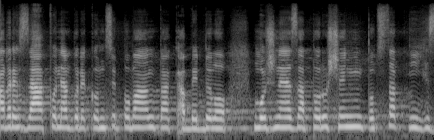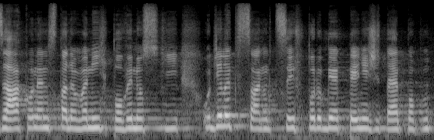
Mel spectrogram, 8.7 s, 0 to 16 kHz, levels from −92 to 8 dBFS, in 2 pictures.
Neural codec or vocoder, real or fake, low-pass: codec, 32 kHz, 1.9 kbps, SNAC; fake; 14.4 kHz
